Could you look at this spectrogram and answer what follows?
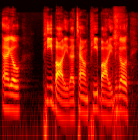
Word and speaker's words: Peabody: If you go up to Massachusetts, there's a town that's spelled P-E-A-B-O-D-Y.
